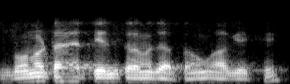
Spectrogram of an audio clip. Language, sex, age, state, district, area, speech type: Urdu, male, 60+, Delhi, South Delhi, urban, conversation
